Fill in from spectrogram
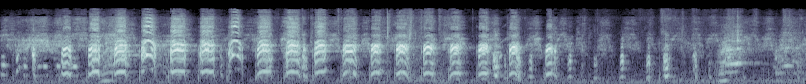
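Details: Call ducks, a flock of thirteen kept at home: a rapid run of loud, nasal quacks, about two every second and fairly steady, dropping away and faltering near the end.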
